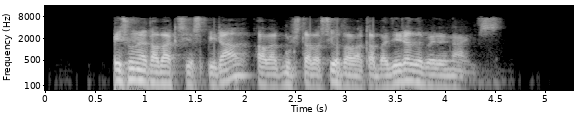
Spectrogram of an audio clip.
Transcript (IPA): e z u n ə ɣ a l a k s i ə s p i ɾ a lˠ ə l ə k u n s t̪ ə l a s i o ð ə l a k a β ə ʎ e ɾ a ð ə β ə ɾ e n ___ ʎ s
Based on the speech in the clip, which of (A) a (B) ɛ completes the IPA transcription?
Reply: A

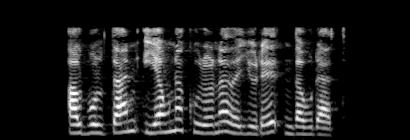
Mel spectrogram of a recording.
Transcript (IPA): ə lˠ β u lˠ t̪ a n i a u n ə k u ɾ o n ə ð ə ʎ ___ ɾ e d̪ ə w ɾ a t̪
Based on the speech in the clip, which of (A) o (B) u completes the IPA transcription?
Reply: B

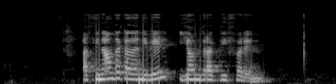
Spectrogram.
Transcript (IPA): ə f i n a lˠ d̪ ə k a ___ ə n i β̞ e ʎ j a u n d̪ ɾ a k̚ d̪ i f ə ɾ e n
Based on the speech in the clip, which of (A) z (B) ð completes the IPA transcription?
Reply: B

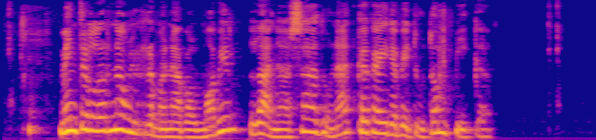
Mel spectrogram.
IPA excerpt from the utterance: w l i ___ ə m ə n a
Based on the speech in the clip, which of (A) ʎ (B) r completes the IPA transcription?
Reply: B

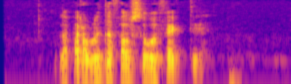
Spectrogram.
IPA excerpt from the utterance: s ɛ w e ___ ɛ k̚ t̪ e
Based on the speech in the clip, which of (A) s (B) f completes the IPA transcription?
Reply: B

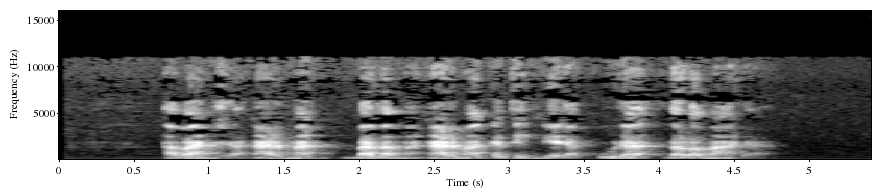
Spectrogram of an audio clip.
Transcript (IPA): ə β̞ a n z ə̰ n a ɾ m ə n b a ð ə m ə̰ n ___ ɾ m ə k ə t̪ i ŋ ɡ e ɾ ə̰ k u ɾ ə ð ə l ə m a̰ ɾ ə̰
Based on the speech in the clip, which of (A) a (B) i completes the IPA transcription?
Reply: A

